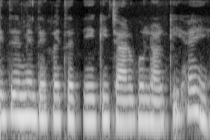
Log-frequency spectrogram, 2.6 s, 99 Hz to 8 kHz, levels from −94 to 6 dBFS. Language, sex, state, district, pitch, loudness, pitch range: Bajjika, female, Bihar, Vaishali, 190 Hz, -14 LUFS, 180-200 Hz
